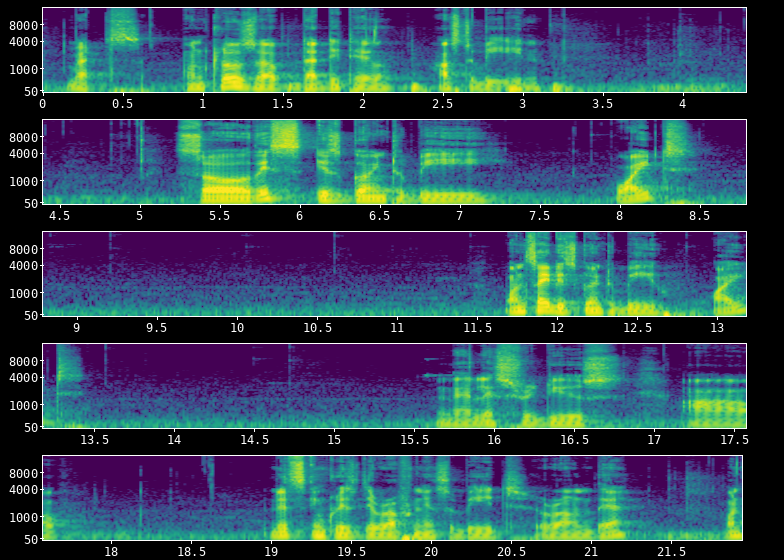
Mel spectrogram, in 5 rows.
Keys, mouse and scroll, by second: 3.2 KP_0, 4.9 click, 6.8-10.0 drag, 10.9-12.8 drag, 19.5-21.9 drag.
